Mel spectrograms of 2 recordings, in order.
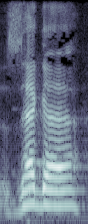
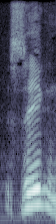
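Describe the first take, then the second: First: "Säge" with open ä and no final n; imitated dialect "Säge", ending dropped; dialect Segen. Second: Said in the usual way. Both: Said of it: "für mich seltsame Sprache".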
